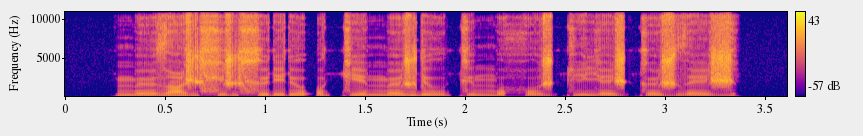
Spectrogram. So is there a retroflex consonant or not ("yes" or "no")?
no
